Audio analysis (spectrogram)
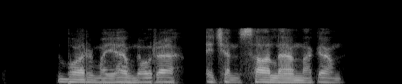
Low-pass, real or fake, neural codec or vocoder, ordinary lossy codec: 5.4 kHz; fake; codec, 16 kHz in and 24 kHz out, 0.6 kbps, FocalCodec, streaming, 2048 codes; MP3, 48 kbps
